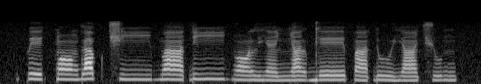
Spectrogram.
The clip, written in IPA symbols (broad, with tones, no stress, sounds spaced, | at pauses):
p e˨ k͡p ɔ̃˨ ɡ a˦ p t͡ʃ iː˨ b ã˦˨ ɗ iː˦ ɡ ɔ̃˨ l j ɛ̃˨ ɲ ã˧ l ɡ eː˦ p ã˧ ɗ u˦˨ j ã˦ t͡ʃ u˦ ŋ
